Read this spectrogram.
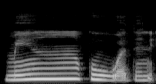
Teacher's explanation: پھر نون ساکن کے بعد قاف ہے، ٹھیک ہے، من قوت، اخفا غنہ ہوگا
